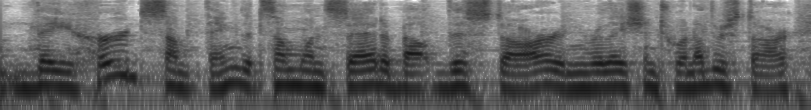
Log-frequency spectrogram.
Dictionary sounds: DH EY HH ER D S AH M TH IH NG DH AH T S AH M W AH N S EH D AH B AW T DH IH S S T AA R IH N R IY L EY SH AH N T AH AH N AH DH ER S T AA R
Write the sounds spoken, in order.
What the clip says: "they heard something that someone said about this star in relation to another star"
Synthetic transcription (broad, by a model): DH EY HH ER D S AH M TH IH NG DH AH T S AH M W AH N S EH D AH B AW T DH IH S S T AA R IH N R IY L EY SH AH N T AH AH N AH DH ER S T AA R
